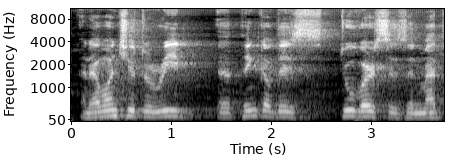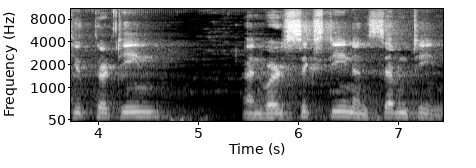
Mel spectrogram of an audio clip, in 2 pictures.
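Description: Fairly even intonation comes through audible room echo and noticeable background noise. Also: man, medium pitch for a man. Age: old. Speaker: preacher. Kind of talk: sermon. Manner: short phrases paused for interpreter.

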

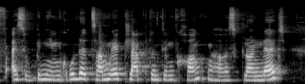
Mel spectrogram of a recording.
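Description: A woman with an Austrian accent. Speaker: sprouts expert and author. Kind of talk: interview.

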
